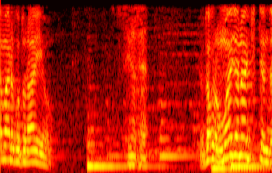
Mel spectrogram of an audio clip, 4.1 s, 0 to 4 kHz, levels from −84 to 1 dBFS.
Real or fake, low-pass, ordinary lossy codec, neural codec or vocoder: real; 3.6 kHz; none; none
